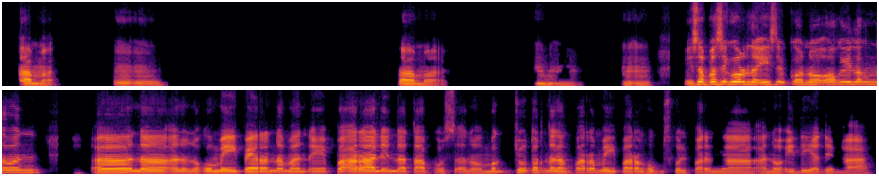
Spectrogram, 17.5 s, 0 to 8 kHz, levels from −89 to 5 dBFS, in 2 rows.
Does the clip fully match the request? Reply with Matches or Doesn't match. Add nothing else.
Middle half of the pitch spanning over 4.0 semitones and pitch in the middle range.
Matches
